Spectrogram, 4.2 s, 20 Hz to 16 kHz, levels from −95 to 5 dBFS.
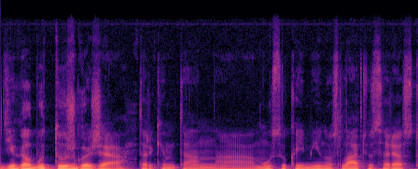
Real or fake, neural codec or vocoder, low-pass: real; none; 14.4 kHz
